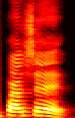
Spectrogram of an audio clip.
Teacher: Aqui em pajé, a última sílaba é tônica, o jé. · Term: última sílaba tônica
